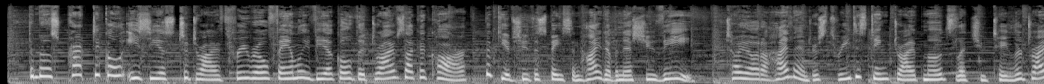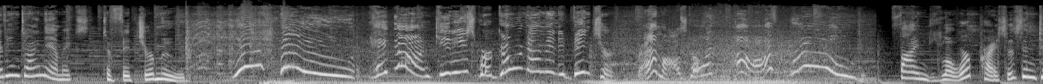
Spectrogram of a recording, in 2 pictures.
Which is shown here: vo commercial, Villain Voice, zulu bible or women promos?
vo commercial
